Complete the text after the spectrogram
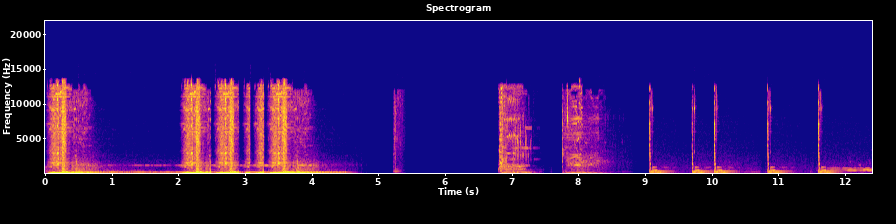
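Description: Short electronic blips and whooshes sound as menu pages change.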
